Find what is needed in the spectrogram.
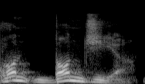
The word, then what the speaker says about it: Bom dia: Bom dia.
